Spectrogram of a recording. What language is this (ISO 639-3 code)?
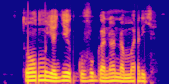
kin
